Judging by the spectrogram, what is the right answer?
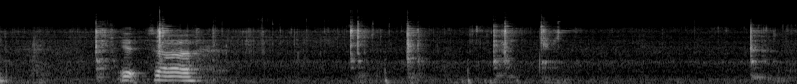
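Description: Olie bollen deep-frying in a pot of hot oil, a low steady sizzle, with about five sharp metal clinks of spoons against the pot and bowl. A short voice sound comes about a second in.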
